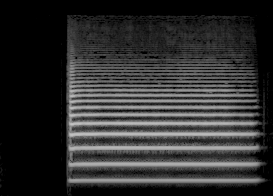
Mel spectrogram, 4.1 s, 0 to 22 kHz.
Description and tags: Part of the Good-sounds dataset of monophonic instrumental sounds.
instrument::trumpet
note::E
octave::4
midi note::52
good-sounds-id::2833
